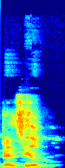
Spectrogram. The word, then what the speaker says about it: pencil: And the pencil, it receives the accent in the first syllable, pencil.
